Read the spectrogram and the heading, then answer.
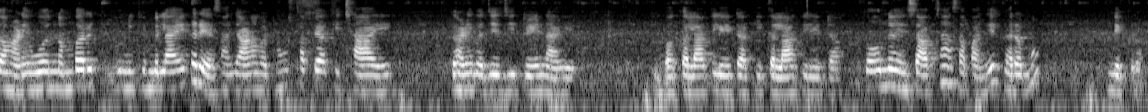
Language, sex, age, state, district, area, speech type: Sindhi, female, 45-60, Uttar Pradesh, Lucknow, urban, spontaneous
